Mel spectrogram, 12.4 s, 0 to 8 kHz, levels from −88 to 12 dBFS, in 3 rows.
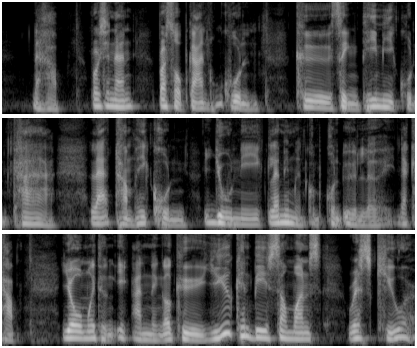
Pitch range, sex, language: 110-150 Hz, male, Thai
